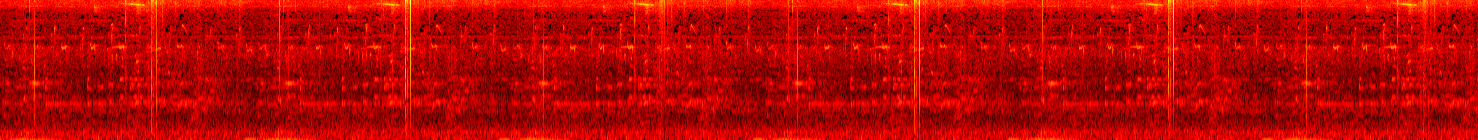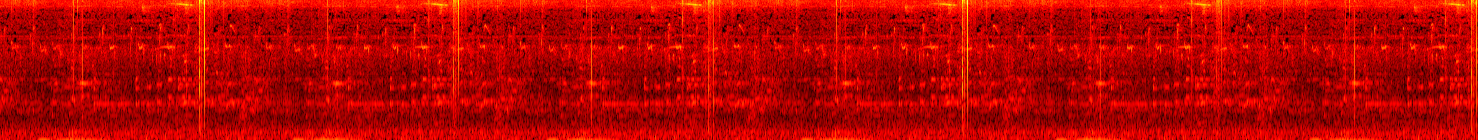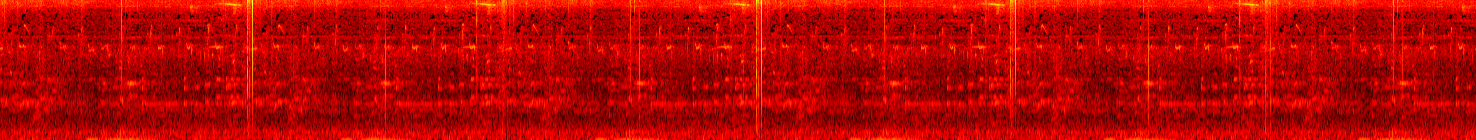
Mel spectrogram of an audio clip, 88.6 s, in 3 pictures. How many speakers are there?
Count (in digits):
0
